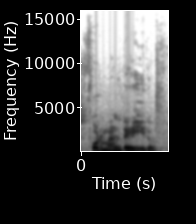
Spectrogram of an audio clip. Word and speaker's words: formaldehído: Ojo, aquí hay una H, no importa. En el español, la H no se pronuncia, es muda. Entonces, las vocales al lado de la H hacen como que ya no existe.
